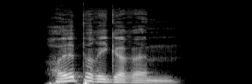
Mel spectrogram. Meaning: strong dative masculine/neuter singular comparative degree of holperig
- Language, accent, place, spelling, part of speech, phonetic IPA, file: German, Germany, Berlin, holperigerem, adjective, [ˈhɔlpəʁɪɡəʁəm], De-holperigerem.ogg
